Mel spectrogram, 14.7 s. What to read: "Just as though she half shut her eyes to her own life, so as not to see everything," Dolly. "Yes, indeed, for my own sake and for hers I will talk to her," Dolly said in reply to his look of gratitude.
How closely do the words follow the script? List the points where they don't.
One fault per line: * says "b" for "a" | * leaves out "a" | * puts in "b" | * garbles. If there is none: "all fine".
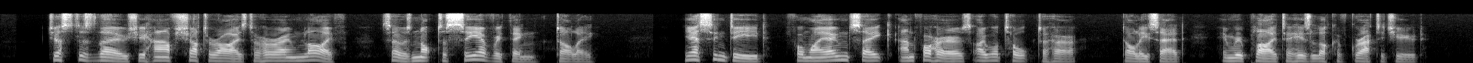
all fine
